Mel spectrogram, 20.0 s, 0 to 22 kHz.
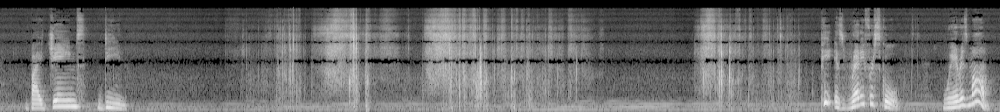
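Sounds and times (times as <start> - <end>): faint steady hum: 0.0 - 20.0
book pages rustling: 4.5 - 12.1, 13.9 - 16.3.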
